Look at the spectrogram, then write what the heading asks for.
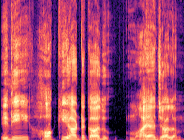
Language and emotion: Telugu, neutral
